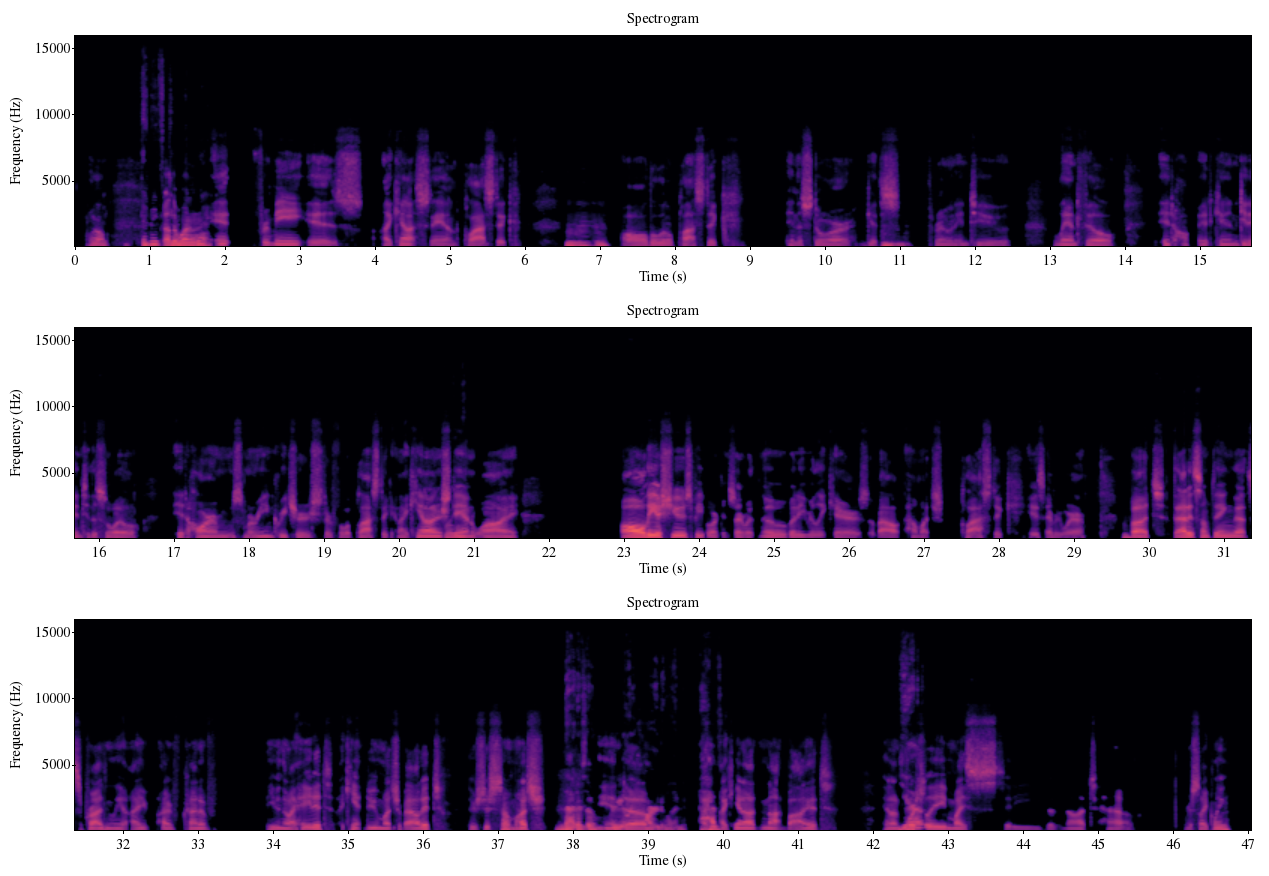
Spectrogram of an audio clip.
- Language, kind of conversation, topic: English, unstructured, How can I stay true to my values when expectations conflict?
- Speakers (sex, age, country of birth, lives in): female, 45-49, United States, United States; male, 40-44, United States, United States
- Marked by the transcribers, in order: other background noise; laughing while speaking: "so much"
